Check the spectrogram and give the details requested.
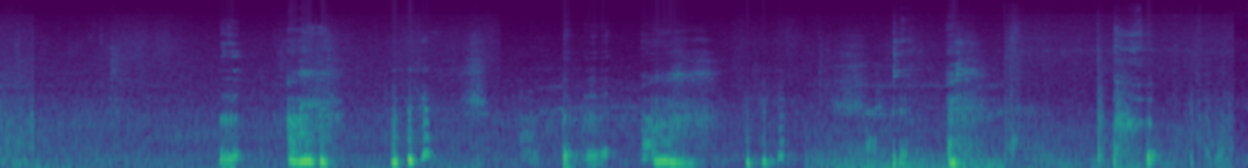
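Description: A run of several loud, voiced, gurgling burps with short pauses between them, quiet room noise behind. Repeated belching.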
